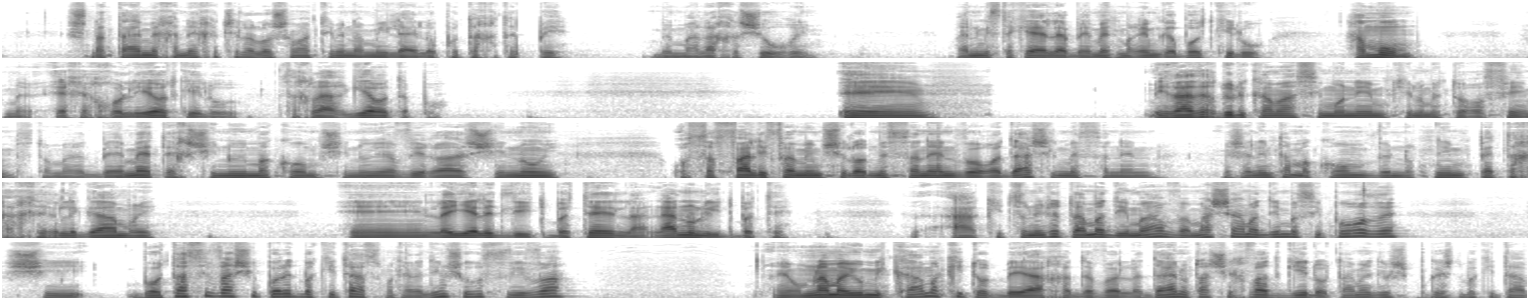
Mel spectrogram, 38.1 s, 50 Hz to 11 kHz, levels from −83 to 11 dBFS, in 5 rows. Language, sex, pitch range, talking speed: Hebrew, male, 95-120 Hz, 155 wpm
